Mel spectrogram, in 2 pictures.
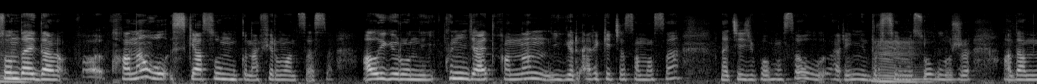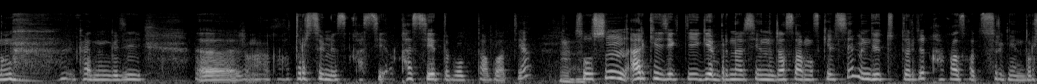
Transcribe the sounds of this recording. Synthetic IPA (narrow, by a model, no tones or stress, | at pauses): so̞nd̪ɑjd̪ɑχɑnɑwo̞lˠɪskʲe̞ɑsəlˠumʏmkʲɪnɑfʲirmat̪sɨjasə | ɑlˠe̞ɡʲe̞ɾwo̞nəkʲʰʏnɪnd̪e̞ɑjt̪qɑnːɑnje̞ɡʲe̞ɾæɾe̞kʲe̞t̪ʒɑsɑmɑsɑ | næt̪ijʒe̞bo̞lˠmɑsɑwo̞lˠæɾijne̞d̪ʊɾəse̞me̞swolˠlˠuʒəɑ̰d̪ɑmnəɴkʲʰæd̪ɪmɡʲɪd̪e̞jəʒɑ̰ɴɑ̰ʁəd̪̥ʊɾəse̞me̞sqʰɑsqʰɑsije̞t̪ɪbo̞lˠəp̚t̪ʰɑbəlˠɑ̰d̪əja | so̞lˠəʃɪnæɾkʲʰe̞ze̞k̚t̪e̞je̞ɡʲe̞ɾbɪɾnæɾse̞nɪʒɑsɑɾəɴəzkʲʰe̞lse̞mɪnd̪e̞t̪ːɪ̥t̪ʰʏɾd̪e̞qʰɑʁɑzʁɑt̪ʰʏ̥sɪɾɡʲe̞nd̪ʊɾəs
